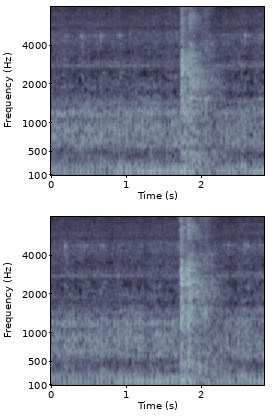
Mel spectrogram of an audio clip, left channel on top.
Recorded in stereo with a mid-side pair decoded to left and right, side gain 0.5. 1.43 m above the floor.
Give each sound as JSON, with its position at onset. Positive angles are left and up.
{"t": 1.7, "sound": "chewing", "azimuth_deg": -70, "distance_m": 1.0}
